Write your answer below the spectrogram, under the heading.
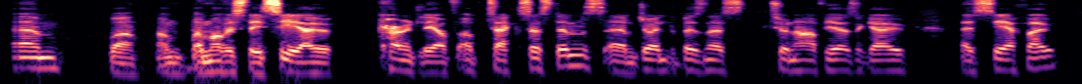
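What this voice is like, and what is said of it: South African accent. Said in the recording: “Originally from South Africa. I'm sure most people can hear my accent ... Sometimes get mistaken for being Australian”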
